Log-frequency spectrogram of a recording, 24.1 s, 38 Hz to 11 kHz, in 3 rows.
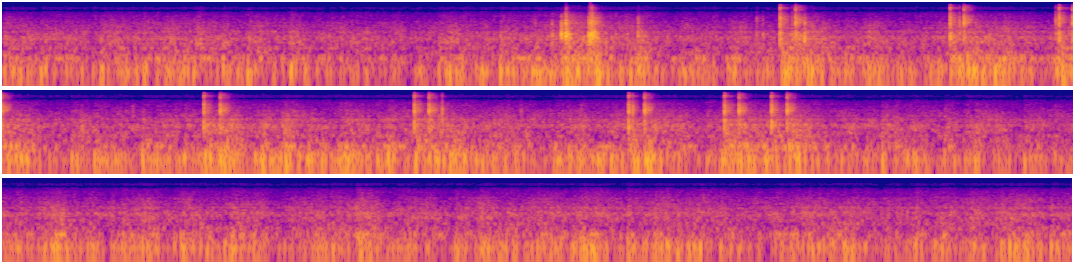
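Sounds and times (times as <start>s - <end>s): keys clicking: 5.7s - 6.1s, 7.1s - 8.1s, 9.6s - 9.8s, 11.1s - 11.4s, 12.8s - 14.0s.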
